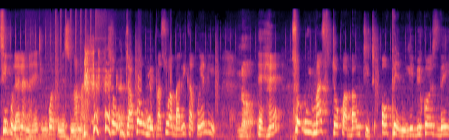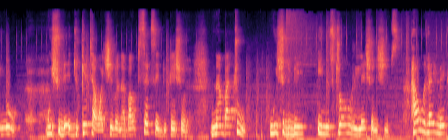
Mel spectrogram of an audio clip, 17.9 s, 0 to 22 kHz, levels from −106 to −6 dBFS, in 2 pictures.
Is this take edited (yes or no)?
no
